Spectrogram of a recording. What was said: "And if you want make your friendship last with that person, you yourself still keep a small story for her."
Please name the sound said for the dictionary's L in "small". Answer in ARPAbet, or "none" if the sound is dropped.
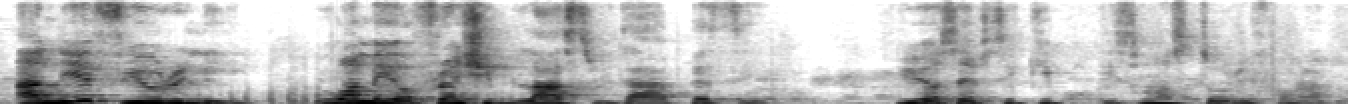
N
